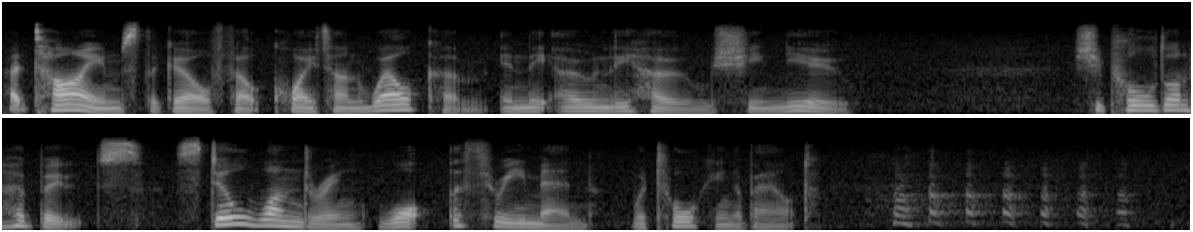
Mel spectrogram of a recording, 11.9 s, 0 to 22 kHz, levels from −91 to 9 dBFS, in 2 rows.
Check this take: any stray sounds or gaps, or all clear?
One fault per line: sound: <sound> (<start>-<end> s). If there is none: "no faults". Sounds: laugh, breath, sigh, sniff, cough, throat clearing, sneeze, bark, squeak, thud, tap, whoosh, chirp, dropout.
sound: laugh (10.3-11.7 s)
